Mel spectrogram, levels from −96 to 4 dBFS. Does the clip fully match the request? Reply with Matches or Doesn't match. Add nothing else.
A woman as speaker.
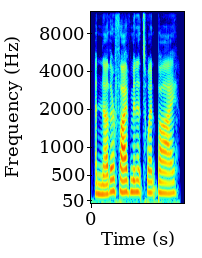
Matches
